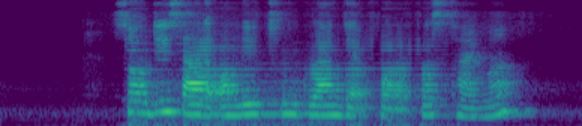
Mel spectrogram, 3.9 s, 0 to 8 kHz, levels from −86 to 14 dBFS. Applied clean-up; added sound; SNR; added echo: neural separator model SepFormer DNS4.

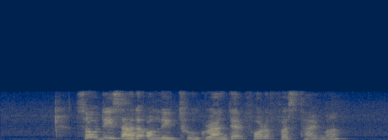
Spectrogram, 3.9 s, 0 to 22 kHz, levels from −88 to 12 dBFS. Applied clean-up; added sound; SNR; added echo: none; none; none; none.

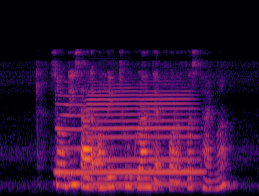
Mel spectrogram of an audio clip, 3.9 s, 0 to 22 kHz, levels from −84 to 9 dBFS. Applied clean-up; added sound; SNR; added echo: none; Wind instrument, woodwind instrument; 3 dB; reverberation time 0.5 s.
